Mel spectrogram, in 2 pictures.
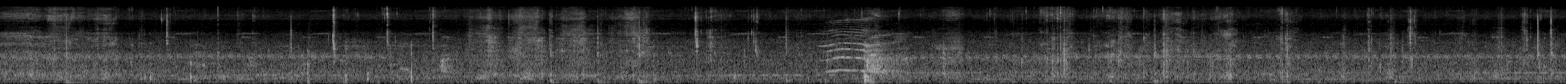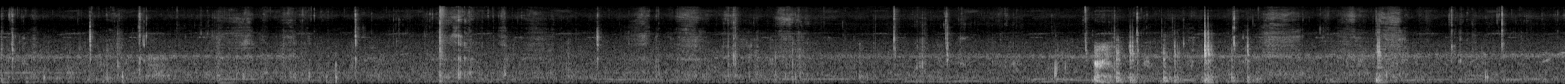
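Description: Close-up eating sounds of rice and dried eel being eaten by hand: many small wet lip smacks and chewing clicks. A short voiced sound that bends up and down comes about eight seconds in, and a louder flurry of smacks comes near the end.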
